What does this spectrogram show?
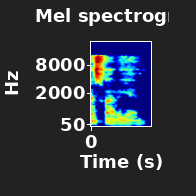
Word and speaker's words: Sverige: Ya tulisannya Sverige, tapi bacanya Sverige.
